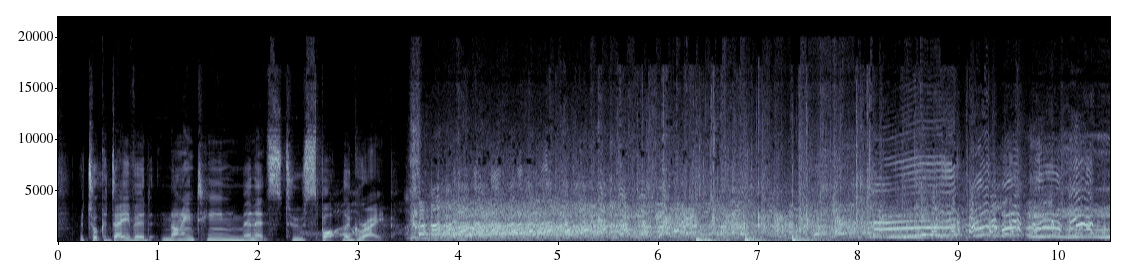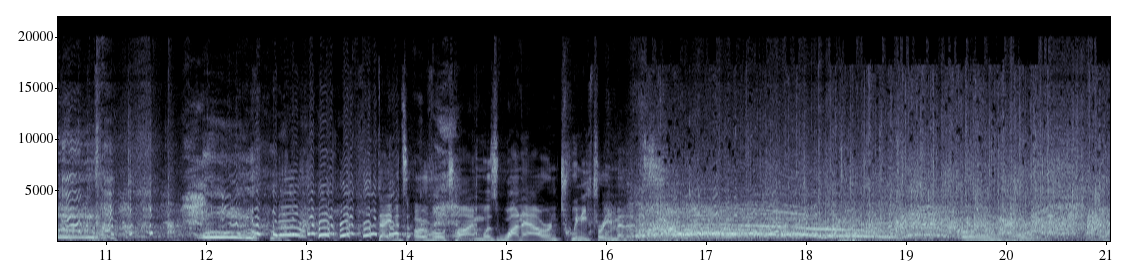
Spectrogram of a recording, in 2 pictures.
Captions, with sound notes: It took David 19 minutes to spot the grape. (LAUGHTER) (APPLAUSE) - (GROANS IN FRUSTRATION) - David's overall time was one hour and 23 minutes. (LAUGHTER, APPLAUSE)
